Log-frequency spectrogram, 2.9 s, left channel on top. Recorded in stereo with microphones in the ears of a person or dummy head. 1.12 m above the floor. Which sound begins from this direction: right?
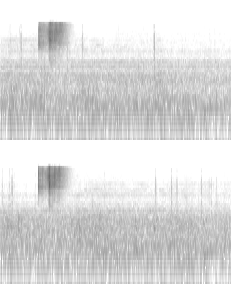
Crumpling, at 0.5 s.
